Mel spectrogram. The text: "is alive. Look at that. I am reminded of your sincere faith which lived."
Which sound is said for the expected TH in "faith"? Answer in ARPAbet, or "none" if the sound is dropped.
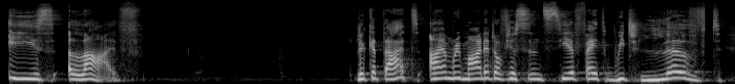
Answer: TH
